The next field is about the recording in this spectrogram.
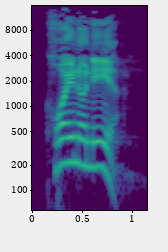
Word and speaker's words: koinonia: K-O-I-N-O-N-I-A. K-O-I-N-O-N-I-A. How do you pronounce it? It's kind of like saying Mamma Mia. Koinonia. You got that? Say it with me. Koinonia. Say it like in Italian.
